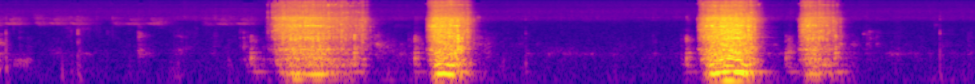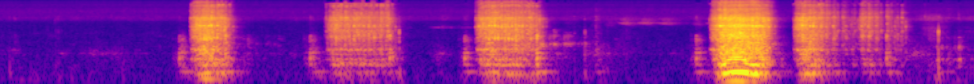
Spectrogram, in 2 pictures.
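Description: A sewing machine stitches a round yoke pleated nighty in short bursts of rapid whirring, about nine runs of a second or two each, separated by quiet pauses, close and clear, with no talk.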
